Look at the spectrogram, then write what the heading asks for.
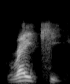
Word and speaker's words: Reiki: he corrected me or gave me the pronunciation of that word is Reiki. Reiki. All right, so that's how, Daryl, how you pronounce the sisters at the third level of Reiki.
